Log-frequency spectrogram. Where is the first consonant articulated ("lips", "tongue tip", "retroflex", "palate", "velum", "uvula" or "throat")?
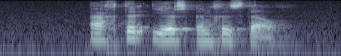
uvula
